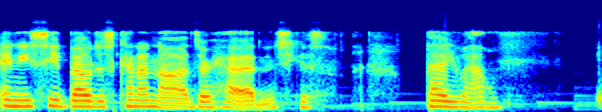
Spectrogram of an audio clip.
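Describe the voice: Someone reads text plainly aloud. The intonation is fairly even.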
